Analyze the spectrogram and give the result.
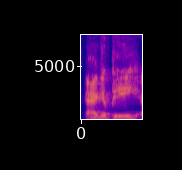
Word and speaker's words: agape: Agape, as the British pronounce it, or agape, is divine love, unconditional love.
